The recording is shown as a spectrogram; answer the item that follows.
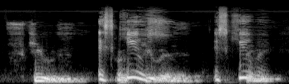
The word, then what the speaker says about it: Skewes: La pronunciación correcta es Excuse.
